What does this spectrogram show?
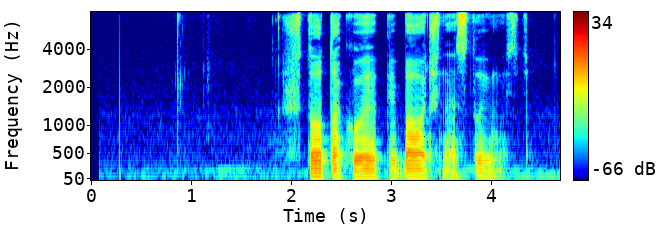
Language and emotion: Russian, neutral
